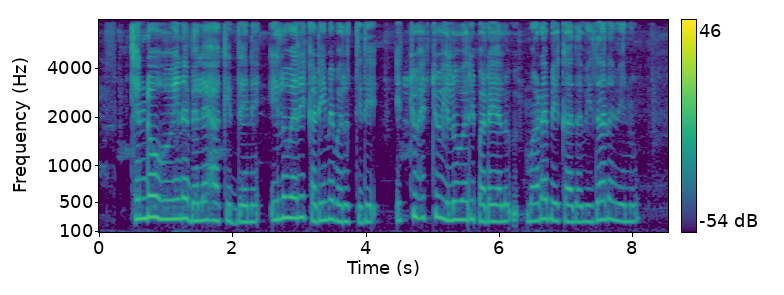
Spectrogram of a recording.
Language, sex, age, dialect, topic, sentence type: Kannada, male, 25-30, Coastal/Dakshin, agriculture, question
